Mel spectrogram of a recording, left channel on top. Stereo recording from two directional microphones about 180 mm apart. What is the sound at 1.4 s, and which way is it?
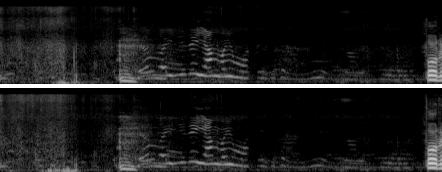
Children playing, 45° right (ahead or behind).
